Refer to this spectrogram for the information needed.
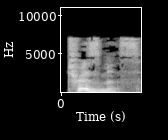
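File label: "trismus", British English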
